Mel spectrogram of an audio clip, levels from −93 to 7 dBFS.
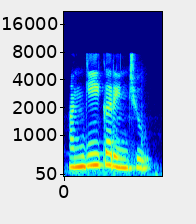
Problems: none marked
